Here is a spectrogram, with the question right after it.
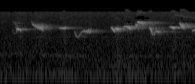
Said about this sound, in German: Ich habe mir sagen, das ist ein Mönchsgrasmücke, ein einheimischer Vogel, der hier in einem Baum ist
